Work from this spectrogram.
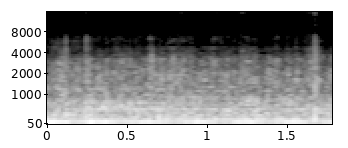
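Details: Samsung top-loading washing machine unused about a year, damaged modules removed, motor powered directly: even, low, steady hum with no knocks or scraping; motor runs smoothly.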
